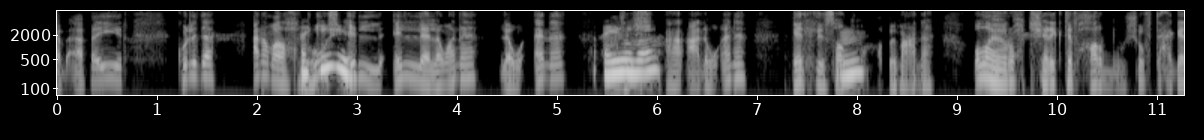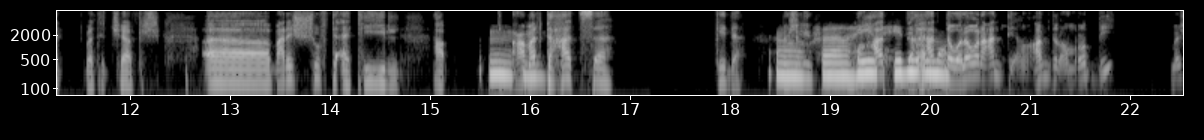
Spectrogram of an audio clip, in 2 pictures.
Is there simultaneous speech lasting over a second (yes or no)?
yes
